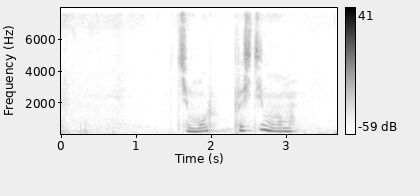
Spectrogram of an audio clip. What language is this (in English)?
Russian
